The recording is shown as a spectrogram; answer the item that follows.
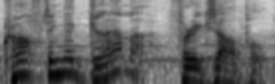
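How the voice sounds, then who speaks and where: An actor playing a courteous, genteel middle-aged necromancer in a fantasy video game, speaking formally and earnestly. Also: male voice, on the high side, big pitch swings, moderate pace, over music.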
